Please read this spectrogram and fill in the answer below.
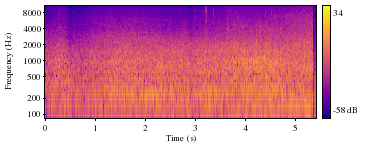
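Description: Road traffic noise: the steady rush of a vehicle on the street, growing louder, then cut off suddenly near the end.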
